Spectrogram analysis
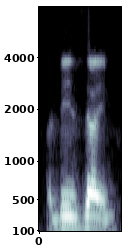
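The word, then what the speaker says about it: design: শব্দের শেষে আই জিএন থাকলে আইন উচ্চারিত হয়। এক্ষেত্রে জি অনুচ্চারিত থাকে। যেমন ফরেন, rain, রিজাইন, সাইন, ডিজাইন ইত্যাদি। এই ছিল আজকের পাঁচটি রুলস।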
